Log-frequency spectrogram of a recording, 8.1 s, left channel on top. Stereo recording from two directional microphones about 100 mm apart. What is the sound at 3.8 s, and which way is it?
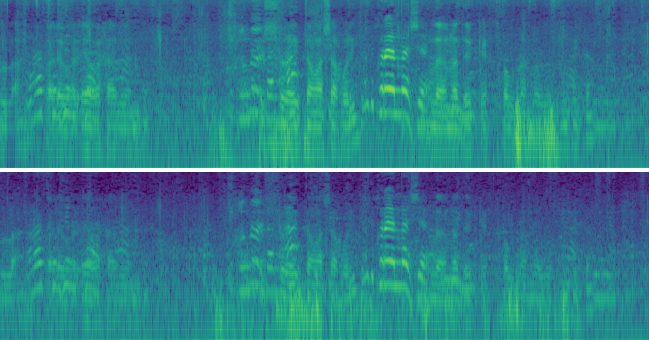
Speech, 30° left (ahead or behind).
